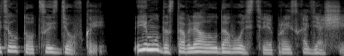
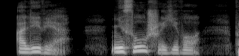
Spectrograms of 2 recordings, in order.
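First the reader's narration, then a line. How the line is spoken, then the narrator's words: Weary, resigned voice. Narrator (Russian): произнес Морейн устало, даже с какой-то обреченностью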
